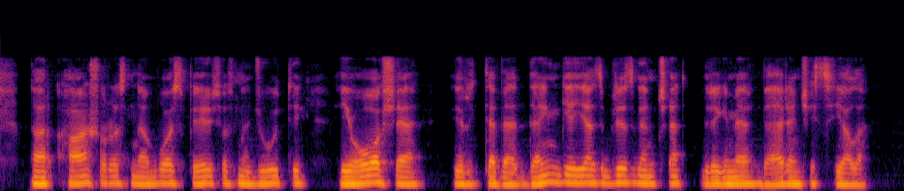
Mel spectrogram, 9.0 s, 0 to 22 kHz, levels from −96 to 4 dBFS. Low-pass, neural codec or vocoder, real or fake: 7.2 kHz; codec, 16 kHz, 2 kbps, FunCodec, trained on Chinese and English, 25 frames a second; fake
